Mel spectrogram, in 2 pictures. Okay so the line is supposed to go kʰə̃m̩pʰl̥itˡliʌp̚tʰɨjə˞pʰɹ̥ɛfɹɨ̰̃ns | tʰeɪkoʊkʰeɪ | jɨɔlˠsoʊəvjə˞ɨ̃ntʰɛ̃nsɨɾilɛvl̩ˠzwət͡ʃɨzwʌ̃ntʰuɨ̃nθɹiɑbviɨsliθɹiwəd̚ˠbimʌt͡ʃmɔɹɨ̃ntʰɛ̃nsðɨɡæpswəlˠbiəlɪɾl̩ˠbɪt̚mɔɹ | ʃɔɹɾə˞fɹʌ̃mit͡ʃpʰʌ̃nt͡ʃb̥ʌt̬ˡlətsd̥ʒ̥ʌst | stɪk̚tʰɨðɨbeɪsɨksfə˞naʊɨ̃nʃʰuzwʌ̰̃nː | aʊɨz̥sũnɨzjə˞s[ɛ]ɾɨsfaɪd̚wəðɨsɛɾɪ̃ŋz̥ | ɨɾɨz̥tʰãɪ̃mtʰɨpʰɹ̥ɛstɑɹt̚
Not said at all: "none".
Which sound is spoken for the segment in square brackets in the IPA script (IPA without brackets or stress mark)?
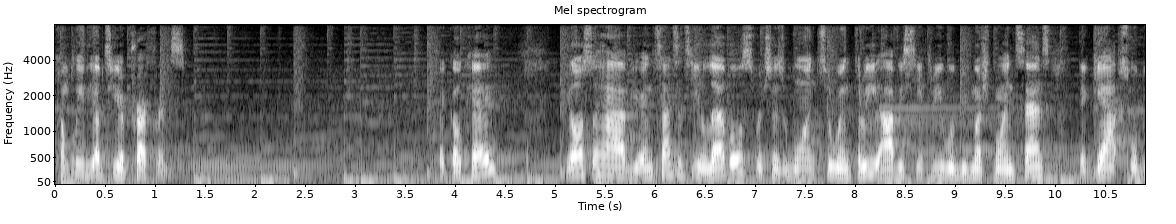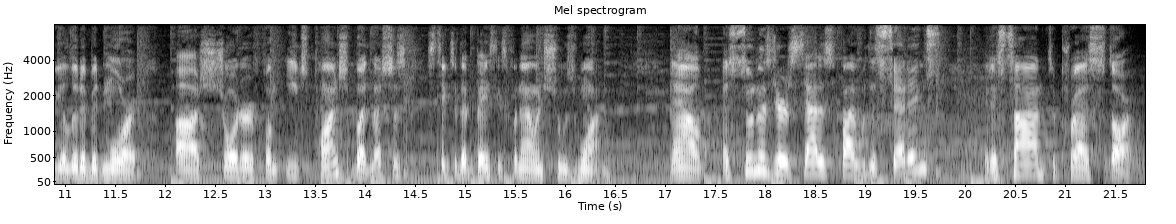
æ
